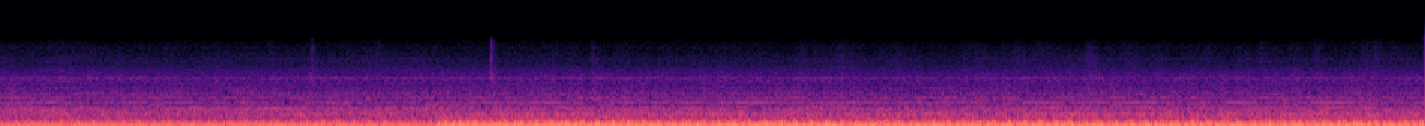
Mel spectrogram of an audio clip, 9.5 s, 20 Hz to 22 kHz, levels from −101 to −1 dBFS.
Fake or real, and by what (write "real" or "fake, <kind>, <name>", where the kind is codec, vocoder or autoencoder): fake, autoencoder, DAC-VAE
